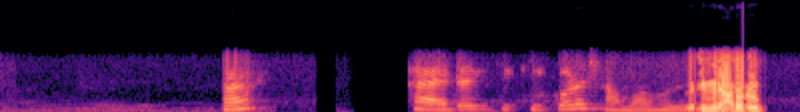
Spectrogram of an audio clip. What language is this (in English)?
Bangla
